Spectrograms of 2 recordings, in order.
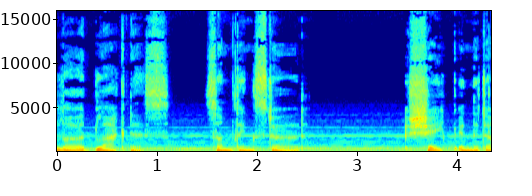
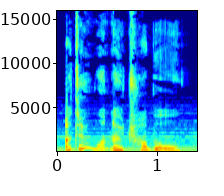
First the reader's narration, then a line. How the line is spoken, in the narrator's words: Jack pleaded with David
